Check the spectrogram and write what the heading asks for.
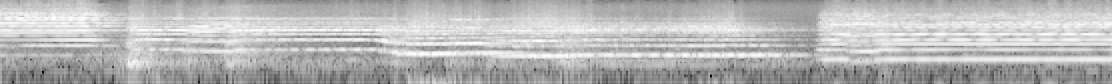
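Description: Bayan (Russian button accordion) and Yamaha cello playing a live duet: sustained bayan chords under a bowed cello line that slides down between notes. The music breaks off briefly about a second in and again near eight seconds.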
